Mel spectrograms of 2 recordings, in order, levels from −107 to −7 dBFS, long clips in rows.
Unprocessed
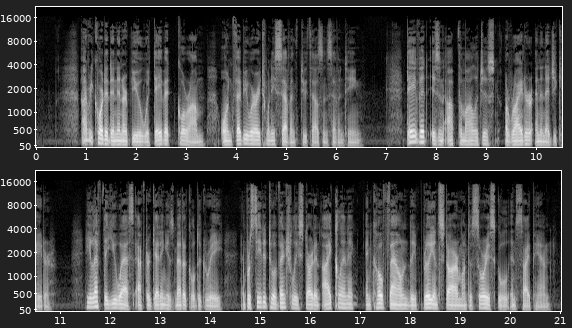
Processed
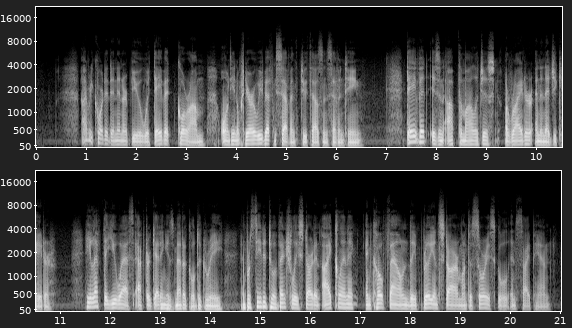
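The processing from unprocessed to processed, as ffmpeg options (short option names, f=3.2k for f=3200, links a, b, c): -filter_complex "[0:a]asettb=1/sr,asplit=3[a][b][c];[a]atrim=end=5.894[d];[b]atrim=start=5.89:end=6.44,asetpts=PTS-STARTPTS,afade=t=in:d=0.004:c=qsin,afade=t=out:st=0.546:d=0.004:c=qsin,equalizer=f=2.2k:w=1.3:g=4.5[e];[c]atrim=start=6.436[f];[d][e]acrossfade=d=0.004:c1=hsin:c2=qsin[g];[g][f]acrossfade=d=0.004:c1=qsin:c2=hsin,asplit=3[h][i][j];[h]afade=t=out:st=13.01:d=0.02[k];[i]asubboost=boost=3:cutoff=170,afade=t=in:st=13.01:d=0.02,afade=t=out:st=15.41:d=0.02[l];[j]afade=t=in:st=15.41:d=0.02[m];[k][l][m]amix=inputs=3:normalize=0,asplit=3[n][o][p];[n]atrim=end=3.882[q];[o]atrim=start=3.878:end=4.802,asetpts=PTS-STARTPTS,areverse[r];[p]atrim=start=4.798[s];[q][r]acrossfade=d=0.004:c1=hsin:c2=hsin[t];[t][s]acrossfade=d=0.004:c1=hsin:c2=hsin,acompressor=threshold=-23dB:ratio=12,lowpass=f=3.4k:w=0.5412,lowpass=f=3.4k:w=1.3066,dynaudnorm=f=120:g=31:m=11.5dB"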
